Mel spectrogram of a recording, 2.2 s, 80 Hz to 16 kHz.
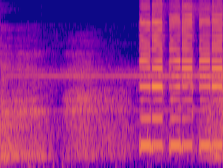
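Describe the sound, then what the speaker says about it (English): A crashed drone, an Avata 2 resting in mud on a mountain meadow, emits a rapid series of four loud electronic beeps that follow a stretch of soft outdoor background noise. "I gotta turn that infernal beeping off now."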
